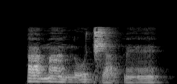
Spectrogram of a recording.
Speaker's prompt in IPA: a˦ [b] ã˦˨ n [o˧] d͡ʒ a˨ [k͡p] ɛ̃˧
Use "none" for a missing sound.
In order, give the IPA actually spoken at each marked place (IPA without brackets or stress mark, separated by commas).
m, o˧, k͡p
